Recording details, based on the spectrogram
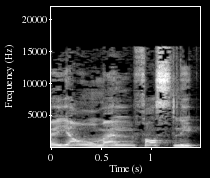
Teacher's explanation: ইয়াও জবরের বাম পাশে জজম ওয়ালা ওয়াও লিনের হরফ তাড়াতাড়ি পড়তে হবে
